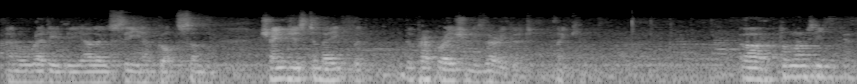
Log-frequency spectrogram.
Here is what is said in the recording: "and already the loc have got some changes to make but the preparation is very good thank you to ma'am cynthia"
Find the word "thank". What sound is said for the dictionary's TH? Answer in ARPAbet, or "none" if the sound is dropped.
TH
